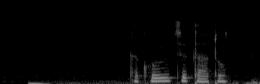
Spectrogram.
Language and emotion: Russian, neutral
